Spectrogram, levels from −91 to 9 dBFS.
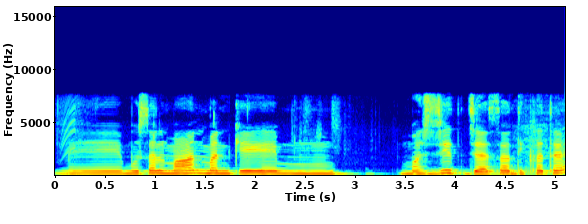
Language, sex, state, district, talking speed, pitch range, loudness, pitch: Surgujia, female, Chhattisgarh, Sarguja, 115 wpm, 215-240 Hz, -15 LUFS, 225 Hz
